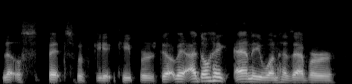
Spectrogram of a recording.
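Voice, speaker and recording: A man's voice: lowish voice, expressive, a little fast, dry recording. A man hosting a podcast, talking bluntly and casually and swearing now and then. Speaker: podcast host, agency owner. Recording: dull lo-fi mic.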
